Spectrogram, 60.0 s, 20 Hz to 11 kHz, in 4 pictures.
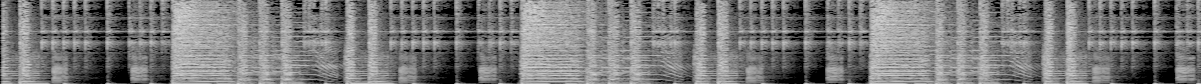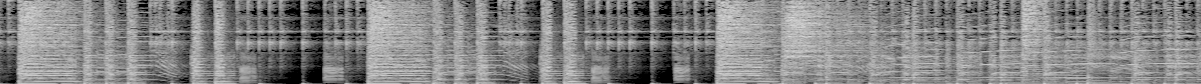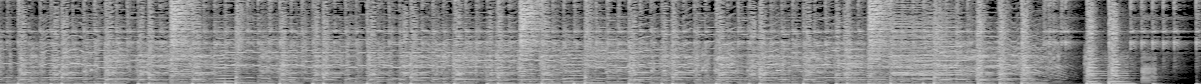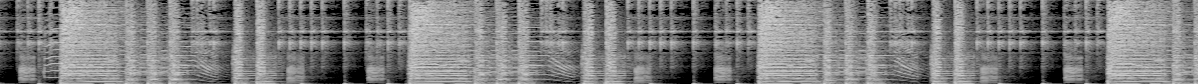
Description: Soul / Motown 2:22 Buy £1.50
